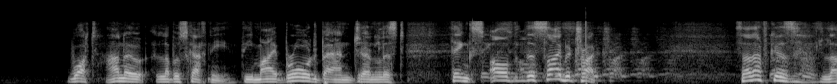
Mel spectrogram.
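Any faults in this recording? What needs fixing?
Feedback echo between two devices runs from 4.23 to 8.3 s. Each phrase returns roughly every 300 ms, thinner each time, peaking about 13 dB below the speech. A second device in the room is replaying the call into this microphone, and neither echo canceller can remove the other's output. Mute or remove the second device, or use headphones on it.

Bit errors on an ADPCM link appear from 5.86 to 5.97 s as pops and a rough burst with brief level jumps. The damage spans about six frames at a low error rate, around a third of a percent. Each flipped bit also knocks the decoder's step size and predictor off course, so the damage rings on briefly. The wideband G.722 coding itself sounds clean at 64 kbit/s. Improve the link's signal quality or add error protection to the link.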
